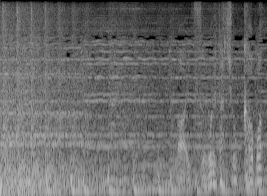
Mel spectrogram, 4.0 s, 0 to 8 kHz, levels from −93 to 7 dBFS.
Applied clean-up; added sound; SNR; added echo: none; none; none; none.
